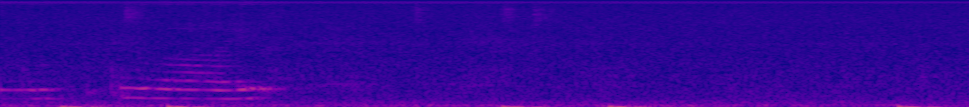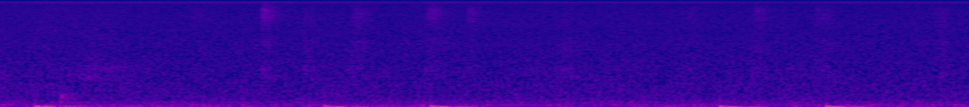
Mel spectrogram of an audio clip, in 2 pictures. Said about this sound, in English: Writing a letter?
